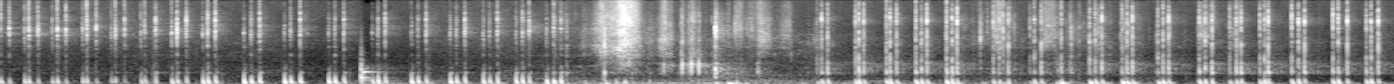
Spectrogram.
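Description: Fingertips and nails tap rapidly on the ridged base of an orange hollow plastic food container, which is turned to show its bottom. The taps are quick, dull, low-pitched knocks with very short decay and faint bright clicks from the nails. Midway, a brief rustling scrape sounds before the fast tapping resumes.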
